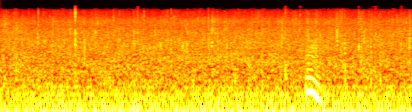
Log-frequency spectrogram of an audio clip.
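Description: Steady rain falling around the microphone, an even hiss with scattered drops pattering close by.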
